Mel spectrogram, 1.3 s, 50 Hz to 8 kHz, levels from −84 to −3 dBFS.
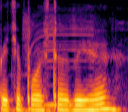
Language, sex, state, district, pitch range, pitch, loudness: Hindi, male, Chhattisgarh, Sukma, 130-140 Hz, 130 Hz, -13 LUFS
